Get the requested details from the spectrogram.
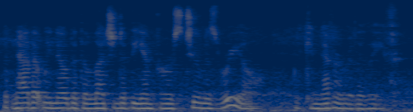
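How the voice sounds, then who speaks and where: Game guardian: deep for a woman, solemn, gracious, formal, echoing over music. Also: little pitch movement, quick pace, darkish tone, slight background noise. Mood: solemn, resolute. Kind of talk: video game character dialogue.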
